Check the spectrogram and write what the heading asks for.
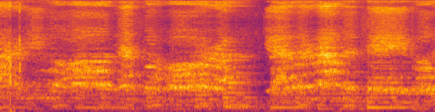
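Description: A children's choir singing, accompanied by piano.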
